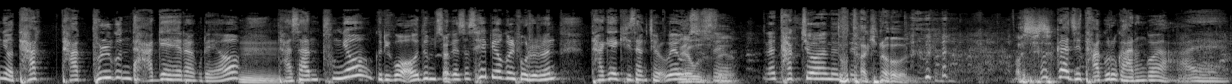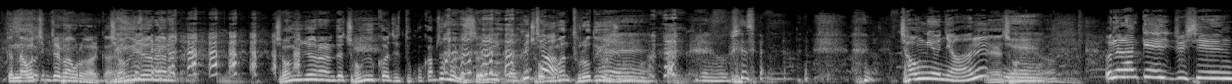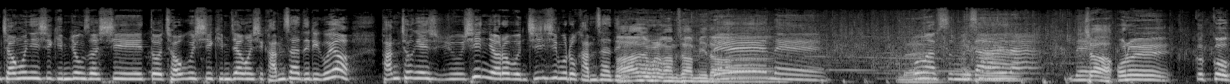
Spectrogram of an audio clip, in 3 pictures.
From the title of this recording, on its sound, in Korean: 4부 연말특집 공개방송 토닥토닥 2016 콘서트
